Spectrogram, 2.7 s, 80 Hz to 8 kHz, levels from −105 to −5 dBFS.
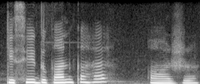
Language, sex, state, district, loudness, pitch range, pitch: Hindi, female, Bihar, Patna, -14 LUFS, 210-270 Hz, 250 Hz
